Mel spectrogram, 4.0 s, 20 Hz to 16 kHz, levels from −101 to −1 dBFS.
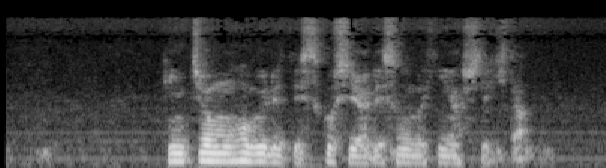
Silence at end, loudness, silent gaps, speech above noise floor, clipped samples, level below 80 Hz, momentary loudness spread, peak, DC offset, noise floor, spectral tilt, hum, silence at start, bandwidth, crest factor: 0.5 s; -22 LUFS; none; 34 dB; under 0.1%; -54 dBFS; 16 LU; -4 dBFS; under 0.1%; -55 dBFS; -7 dB/octave; none; 0.3 s; 11.5 kHz; 18 dB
